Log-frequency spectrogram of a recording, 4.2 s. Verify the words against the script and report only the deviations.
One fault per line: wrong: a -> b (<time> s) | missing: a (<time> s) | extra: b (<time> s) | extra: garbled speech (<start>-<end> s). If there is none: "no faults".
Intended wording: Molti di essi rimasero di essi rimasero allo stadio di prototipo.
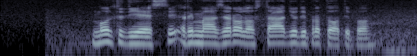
missing: di essi rimasero (2.4 s)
